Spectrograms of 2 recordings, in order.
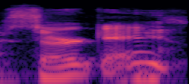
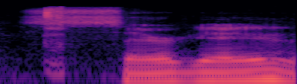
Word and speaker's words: Serge: say his name yeah Sergey Serge Le Sergey L Serge L I think Serge there's no I at the end it's not Ser oh yeah Fair sorry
